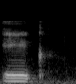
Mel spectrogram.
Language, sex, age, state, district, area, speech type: Urdu, male, 18-30, Delhi, East Delhi, urban, read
